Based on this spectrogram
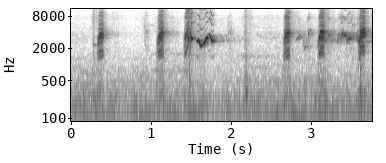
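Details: Lure recording of a sooty-headed bulbul: a few isolated sharp chirps, a brief wavering warble in the middle, then quicker chirps joined by thin sustained notes.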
